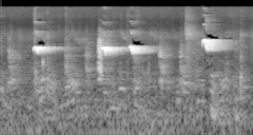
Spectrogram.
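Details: Calls of a caged Chopi blackbird warming up during its moult: four strong whistled notes, each held briefly and gently falling, the last one higher, spaced roughly half a second apart.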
